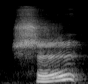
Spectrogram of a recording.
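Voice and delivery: "Shi" with a small E, rising from mid to high. Shown as a demonstration. Teacher models "Shi" for students: rising tone. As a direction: lift "Shi" upward, from the middle to the top. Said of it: "on monte vers l'aigu".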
